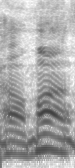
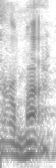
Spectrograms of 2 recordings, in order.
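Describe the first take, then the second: First: The first sound is a soft, light breath. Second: The first sound is a harsh, throaty hiss. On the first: This is how Spanish speakers say it. "Y uno dice jamás, así" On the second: This is how Hebrew speakers say it. "dicen ellos"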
